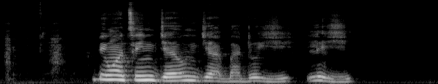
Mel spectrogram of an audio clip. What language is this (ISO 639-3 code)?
yor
